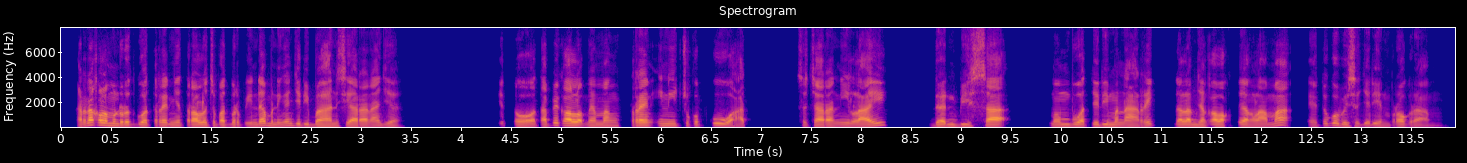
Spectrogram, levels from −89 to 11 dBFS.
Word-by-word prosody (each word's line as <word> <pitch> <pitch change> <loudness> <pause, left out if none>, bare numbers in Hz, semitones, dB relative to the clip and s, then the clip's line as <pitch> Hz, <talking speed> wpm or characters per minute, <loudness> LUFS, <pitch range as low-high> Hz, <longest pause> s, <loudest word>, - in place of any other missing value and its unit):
Karena 195 - +6
kalau 190 -2 +6
menurut 150 -2 +1
gue 140 +2 +1
trennya 140 -1 -3
terlalu 135 0 +3
cepat 140 - +1
berpindah 130 +5 -2
mendingan 150 +6 -6
jadi 150 -3 -5
bahan 115 -1 +1
siaran 110 0 +2
aja, 110 -9 -7 1.0
gitu. 115 -1 -1
Tapi 190 - -3
kalau 160 -4 +8
memang 140 0 -4
tren 150 -1 +4
ini 150 -1 -7
cukup 145 +3 -11
kuat 330 -2 -2 0.5
secara 125 -2 +2
nilai, 125 - +2 0.5
dan 125 -1 0
bisa 130 0 +4 0.4
membuat 130 0 -3
jadi 130 0 -4
menarik 125 +2 -2 0.2
dalam 125 0 +2
jangka 125 -1 -2 0.2
waktu 130 - -1
yang 120 - -1
lama, 110 -2 +1 0.2
ya 105 - -13
itu - - -13
gue 175 +2 -3
bisa 125 -3 -4
jadiin 110 -1 -9
program. 100 -8 -5
130 Hz, 170 wpm, -24 LUFS, 120-145 Hz, 1.0 s, kalau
